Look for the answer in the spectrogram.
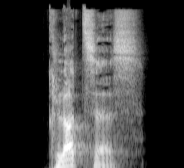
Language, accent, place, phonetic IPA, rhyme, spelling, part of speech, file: German, Germany, Berlin, [ˈklɔt͡səs], -ɔt͡səs, Klotzes, noun, De-Klotzes.ogg
- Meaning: genitive singular of Klotz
